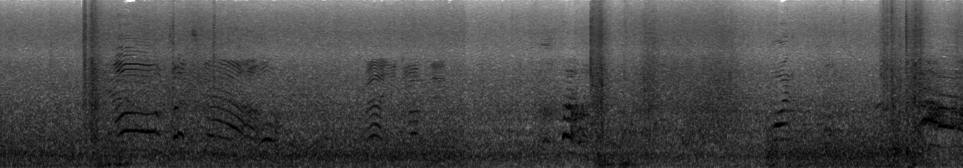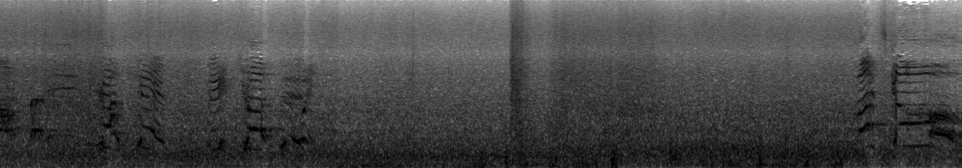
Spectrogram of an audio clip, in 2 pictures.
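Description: Young men shout and whoop outdoors.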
